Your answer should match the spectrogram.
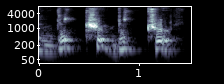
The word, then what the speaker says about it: bhikkhu: My problem is the double K with the aspirated kahu. So bhikkhu. Yeah, so bhikkhu, but both are aspirated.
